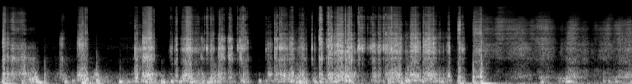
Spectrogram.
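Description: Thin wooden ear picks scrape and scratch inside the canals of both soft, solid, rubbery life-size silicone ear models that make up a binaural microphone. The result is a dense run of close, rough scraping and rustling with a heavy low rumble, broken by brief pauses and sharper bright scratches.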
